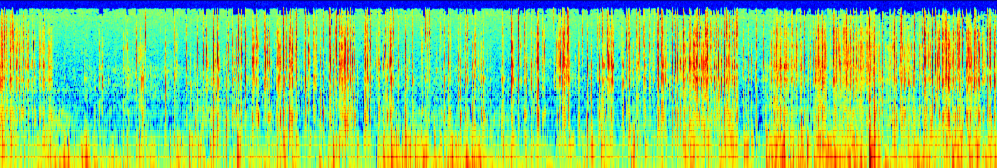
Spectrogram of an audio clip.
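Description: Pink bristled silicone gloves cupped around a Blue Yeti microphone scratch its hollow metal mesh grille. The result is a dense, continuous run of crackly, rustling scrapes with a heavy low-end rumble and bright edges, plus one sharper tap near the end.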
